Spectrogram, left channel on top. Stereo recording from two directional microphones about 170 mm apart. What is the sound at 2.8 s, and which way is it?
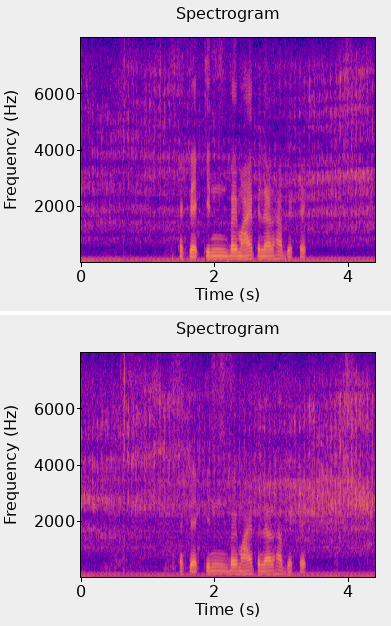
Vehicle, 45° left (ahead or behind).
